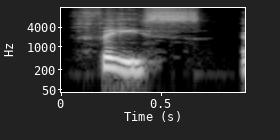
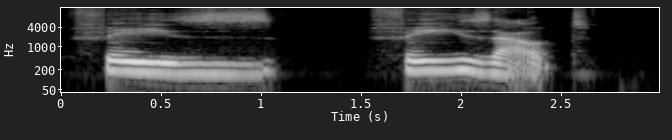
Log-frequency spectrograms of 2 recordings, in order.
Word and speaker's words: phase: Now notice that for the pronunciation, the S sounds like a Z. So it's not face, and the PH sounds like an F. So it's not face out, but phase out.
